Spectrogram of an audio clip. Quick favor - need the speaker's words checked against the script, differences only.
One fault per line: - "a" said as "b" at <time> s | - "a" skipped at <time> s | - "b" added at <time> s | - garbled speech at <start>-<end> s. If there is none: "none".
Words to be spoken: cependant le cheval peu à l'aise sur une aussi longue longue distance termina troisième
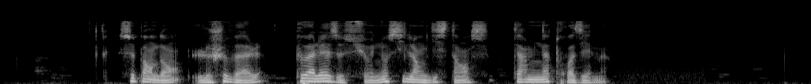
- "longue" skipped at 4.3 s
